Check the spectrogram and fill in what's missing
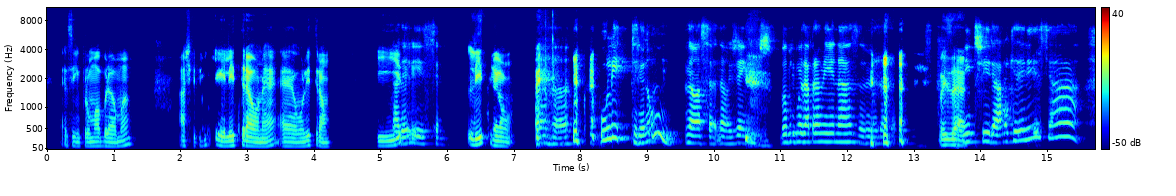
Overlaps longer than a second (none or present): none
